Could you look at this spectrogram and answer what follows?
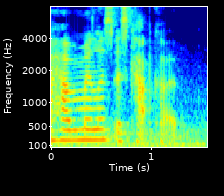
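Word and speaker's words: CapCut: Um any the third app I have on my list is Cap Cut. Some people say Cape Cut. I say Cap Cut because that's how it's spelled.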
